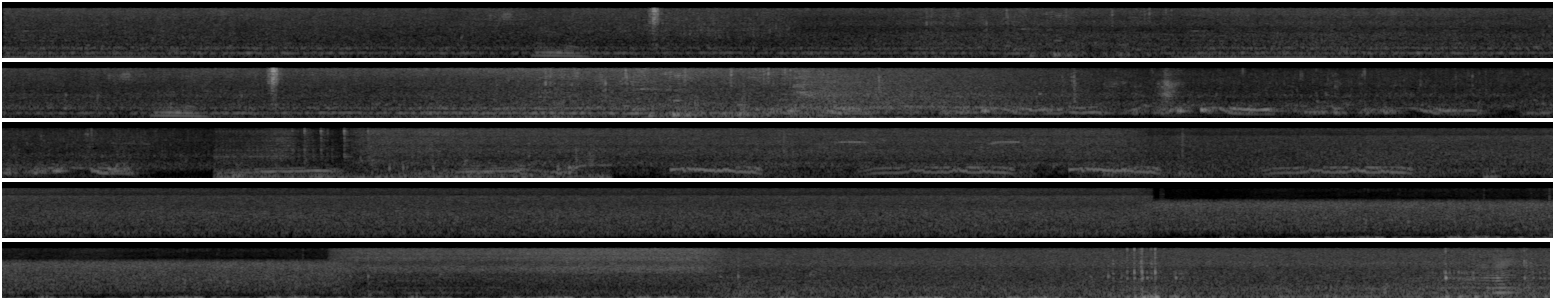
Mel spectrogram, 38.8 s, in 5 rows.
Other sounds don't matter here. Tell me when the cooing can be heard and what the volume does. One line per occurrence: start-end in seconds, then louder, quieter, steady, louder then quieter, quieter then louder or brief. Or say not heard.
11.2-23.1 steady.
